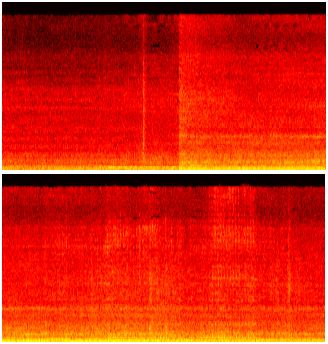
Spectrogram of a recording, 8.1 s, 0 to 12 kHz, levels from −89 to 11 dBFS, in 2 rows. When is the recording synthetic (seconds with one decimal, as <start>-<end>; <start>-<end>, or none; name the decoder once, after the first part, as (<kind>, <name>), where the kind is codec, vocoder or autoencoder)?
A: 1.5-2.3 (codec, SNAC); 3.1-5.1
